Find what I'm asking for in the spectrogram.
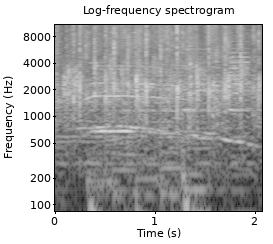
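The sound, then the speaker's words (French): Studio audience applause greeting a guest on a radio talk show, a dense, steady wash of many hands clapping that holds at an even loudness for the whole stretch. “Applaudissez Fabien Lecoeuf.”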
